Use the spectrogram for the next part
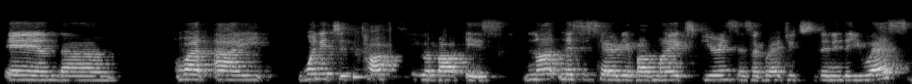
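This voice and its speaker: A woman's voice: a little high, echoey room, poor audio. A middle-aged Brazilian woman, a native Portuguese speaker with a Brazilian accent, giving a chatty online talk as an education advisor over a video call, with many fillers and restarts.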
